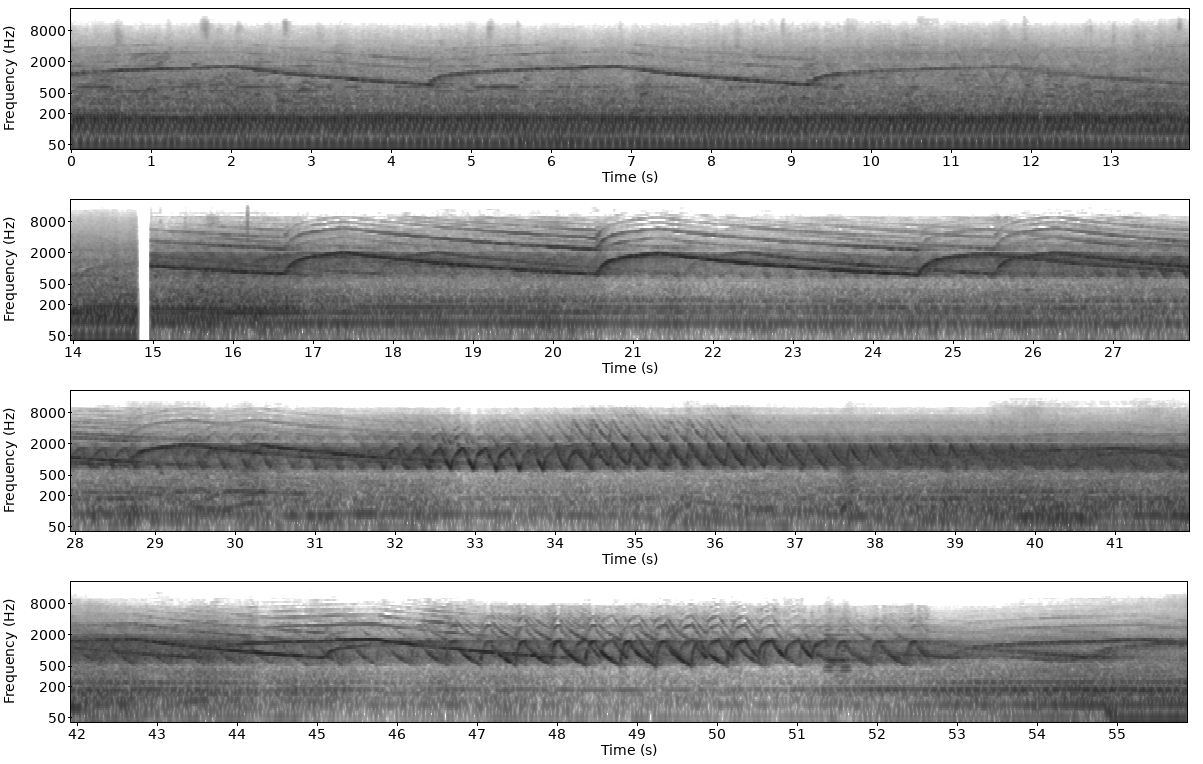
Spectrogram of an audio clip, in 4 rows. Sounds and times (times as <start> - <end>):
Police car (siren): 0.0 - 55.8.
